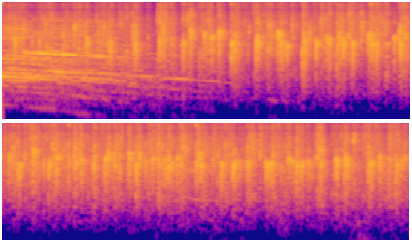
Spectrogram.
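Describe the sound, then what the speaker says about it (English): Temple congregation at an ISKCON Sunday feast program in Ottawa gives a warm round of hand clapping, dense and close, after a brief voice at the start, continuing steadily throughout. "Let's give him a warm round of applause and a Haribol."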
